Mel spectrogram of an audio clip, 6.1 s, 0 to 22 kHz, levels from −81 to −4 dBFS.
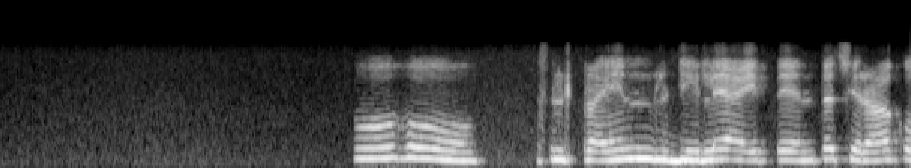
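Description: Gain pumping runs through the whole of this speech clip. The level keeps breathing: the gain drops by around 10 dB the moment the talker gets loud again, while the faint room noise sits far below the speech. The likely cause is input gain set far too high, with a fast limiter or compressor clamping down on every loud syllable. Loud and quiet passages end up squeezed toward the same level, so the speech sounds flattened and crowded.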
